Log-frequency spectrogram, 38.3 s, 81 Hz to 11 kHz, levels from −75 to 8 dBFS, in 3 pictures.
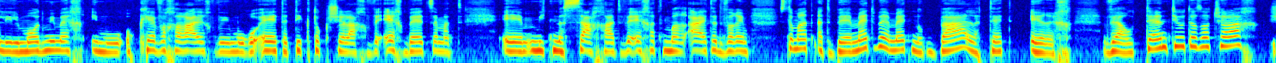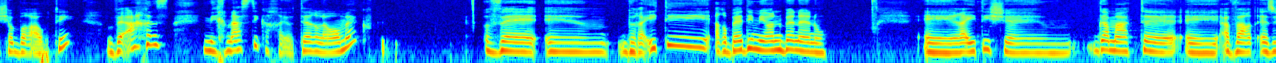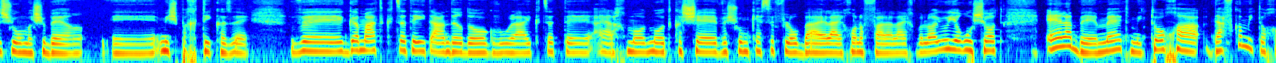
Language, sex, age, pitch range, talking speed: Hebrew, female, 20-39, 190-225 Hz, 125 wpm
